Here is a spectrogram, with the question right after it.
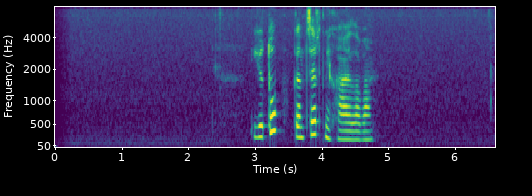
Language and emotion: Russian, neutral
